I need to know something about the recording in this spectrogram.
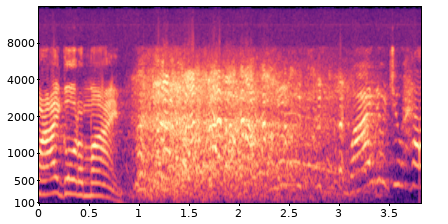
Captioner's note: audience laughing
